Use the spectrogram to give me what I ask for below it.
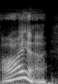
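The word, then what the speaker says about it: Ayer: snyder in association with david iyer or air as you americans say now this is very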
